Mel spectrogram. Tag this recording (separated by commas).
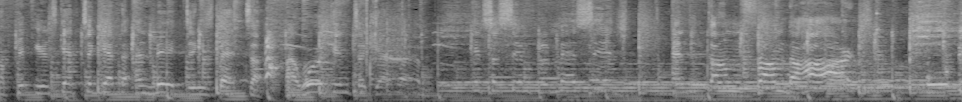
Music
